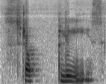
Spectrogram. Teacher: Bolo by zbytočne ťažké povedať stop please, preto sa tam vlastne robí tá malá pauzička. Dokonca aj tá posledná spoluhláska z prvého slova tam akoby vôbec nebola.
